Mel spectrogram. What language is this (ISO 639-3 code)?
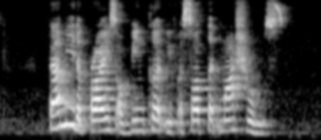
eng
